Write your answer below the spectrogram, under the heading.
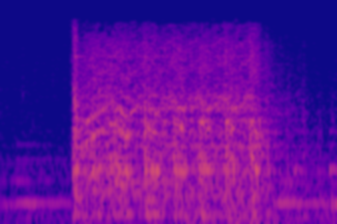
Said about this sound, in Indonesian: Kita terus mencoba menyalakan mesin mobil.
